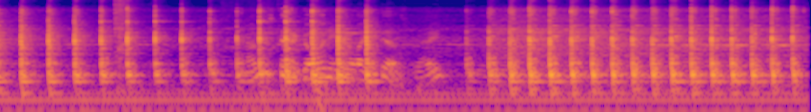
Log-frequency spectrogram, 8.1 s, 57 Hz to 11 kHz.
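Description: A wooden baton tapping the spine of a small fixed-blade knife (Olfaworks SG1-OD) in quick, even strikes, about four a second, driving the blade down through the corner of a small block of lightweight wood to split off a thin piece. The strikes pause briefly about four seconds in, then resume at the same pace.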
